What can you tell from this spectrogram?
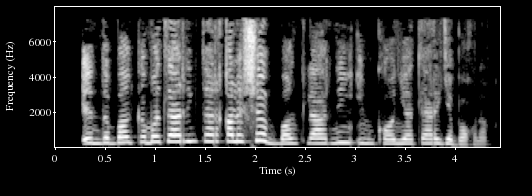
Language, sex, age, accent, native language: Uzbek, female, under 19, Toshkent viloyati, Uzbek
